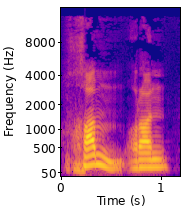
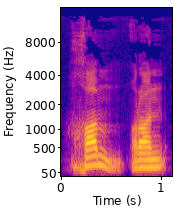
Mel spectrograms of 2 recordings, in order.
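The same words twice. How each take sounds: The two takes are said the same way.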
